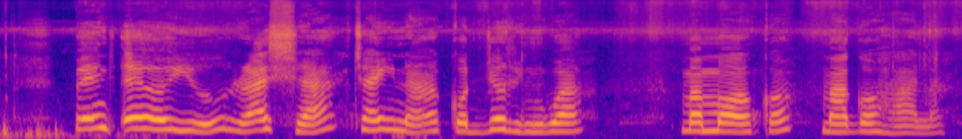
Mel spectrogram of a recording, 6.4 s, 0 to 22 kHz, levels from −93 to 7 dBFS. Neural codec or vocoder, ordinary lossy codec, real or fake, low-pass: vocoder, 44.1 kHz, 128 mel bands every 512 samples, BigVGAN v2; none; fake; none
